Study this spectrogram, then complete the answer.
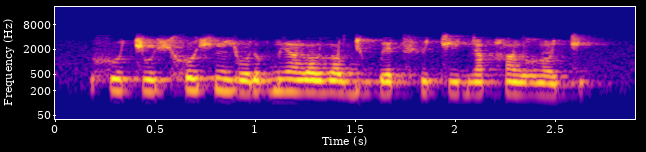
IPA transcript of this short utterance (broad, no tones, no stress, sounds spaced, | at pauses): x u c u ç x o ç ĩ j o ɾ o ɡ͡b ĩ lˠ u l u lˠ ɟ u ɡ͡b ɛ t͡sʰ ɨ c i ɟ ɛ̃ qʰ ɔ̃ lˠ ʁʷ ĩ c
